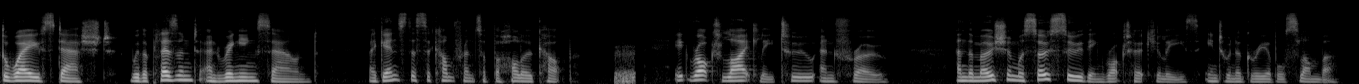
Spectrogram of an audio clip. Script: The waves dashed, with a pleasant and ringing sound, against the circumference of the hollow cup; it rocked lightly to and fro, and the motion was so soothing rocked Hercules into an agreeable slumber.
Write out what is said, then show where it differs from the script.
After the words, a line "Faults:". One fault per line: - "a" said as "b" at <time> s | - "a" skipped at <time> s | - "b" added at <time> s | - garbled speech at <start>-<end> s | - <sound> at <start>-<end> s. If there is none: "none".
The waves dashed, with a pleasant and ringing sound, against the circumference of the hollow cup; it rocked lightly to and fro, and the motion was so soothing rocked Hercules into an agreeable slumber.
Faults:
- laugh at 6.1-6.4 s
